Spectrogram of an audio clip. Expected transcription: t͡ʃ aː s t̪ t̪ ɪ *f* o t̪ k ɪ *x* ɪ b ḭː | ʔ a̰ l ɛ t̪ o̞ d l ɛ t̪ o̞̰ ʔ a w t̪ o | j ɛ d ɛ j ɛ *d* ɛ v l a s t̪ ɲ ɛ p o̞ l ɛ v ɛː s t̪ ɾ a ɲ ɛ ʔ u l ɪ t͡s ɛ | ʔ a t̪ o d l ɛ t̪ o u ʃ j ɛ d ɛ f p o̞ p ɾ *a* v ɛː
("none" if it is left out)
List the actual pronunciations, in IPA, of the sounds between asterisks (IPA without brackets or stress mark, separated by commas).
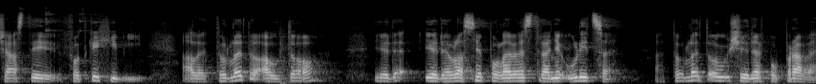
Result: f, x, d, a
